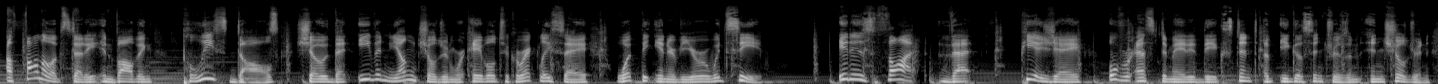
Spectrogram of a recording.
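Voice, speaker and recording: A man's voice: medium pitch, very animated, moderate pace, soft background music. A man hosting a podcast, reading an encyclopedia article aloud. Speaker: podcast host.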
